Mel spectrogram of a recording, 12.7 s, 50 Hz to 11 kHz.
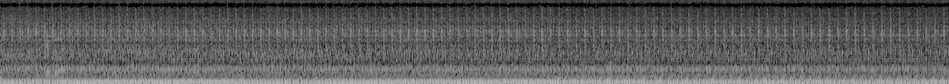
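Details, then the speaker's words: Rebuilt V8, about 3000 km after rebuild, cold start: steady, even deep idle with only a very slight faint tick while cold; lifters sound healthy. "that's not bad that is not bad still a very very slight there but it is cold"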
